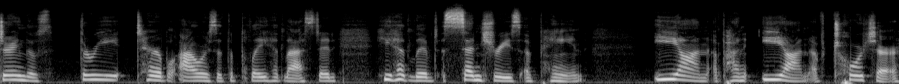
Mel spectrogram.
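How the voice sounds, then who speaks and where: Recorded very cleanly against a silent background, a plain, everyday voice moves at a fairly slow pace with ordinary pitch variation. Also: woman, fairly low pitch for a woman. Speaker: voice actor. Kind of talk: audiobook narration.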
